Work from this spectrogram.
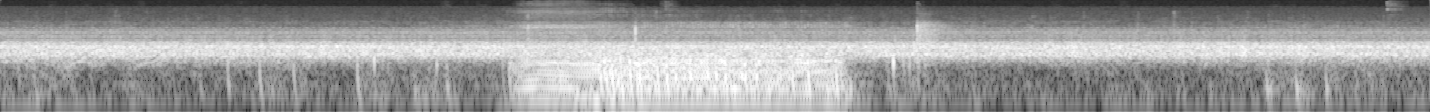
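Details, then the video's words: A pug snores once, a rumbling breath of about a second and a half set against quiet room noise with soft clicks and rustles before and after. "DOG Snoring"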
